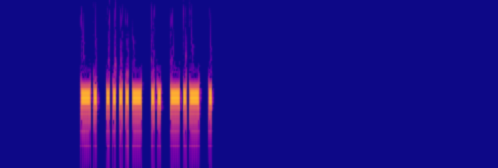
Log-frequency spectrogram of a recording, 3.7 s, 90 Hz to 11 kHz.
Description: Morse code, heard as a keyed tone, about 52 wpm, 700 Hz. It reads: N4IKE
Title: USA Call Signs - 5 Characters - Repeated 3x - 50wpm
